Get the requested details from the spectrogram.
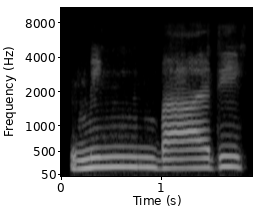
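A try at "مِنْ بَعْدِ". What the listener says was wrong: నూన్ కాదు, మీమ్ శబ్దం రావాలి.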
